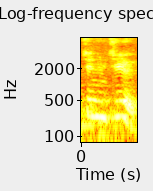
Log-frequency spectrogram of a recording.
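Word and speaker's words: 針灸: this whole practice of medicine in chinese is pronounced tunju which means needle burn so the needles and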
